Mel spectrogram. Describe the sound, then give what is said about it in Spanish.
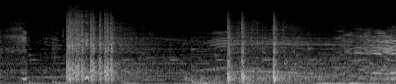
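Loud gunshot-like bangs: a rapid burst of cracks early on, then three sharp separate shots a moment later, over a steady background hum. “¿Y después, vamos con los tiros?”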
